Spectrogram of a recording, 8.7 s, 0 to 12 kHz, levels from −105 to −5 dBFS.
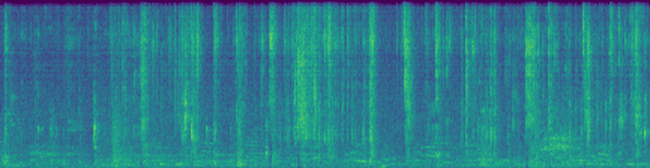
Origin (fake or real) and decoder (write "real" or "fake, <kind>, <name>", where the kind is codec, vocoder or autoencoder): fake, vocoder, Vocos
